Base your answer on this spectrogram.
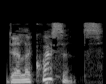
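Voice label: "deliquescence", British English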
